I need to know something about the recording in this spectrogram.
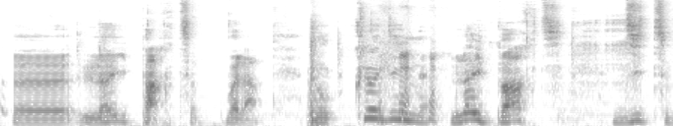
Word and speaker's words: Leupart: Hein, alors, ça s'écrit comme ça, mais je remercie Mama qui m'a mis entre parenthèses. Ça se prononce Leupart.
